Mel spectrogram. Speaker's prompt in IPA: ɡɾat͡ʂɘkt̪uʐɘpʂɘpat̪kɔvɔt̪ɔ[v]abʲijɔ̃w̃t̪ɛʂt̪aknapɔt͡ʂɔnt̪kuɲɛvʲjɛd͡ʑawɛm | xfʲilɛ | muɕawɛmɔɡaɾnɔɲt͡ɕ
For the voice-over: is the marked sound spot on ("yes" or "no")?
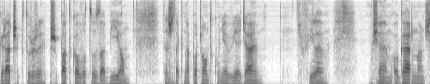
no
